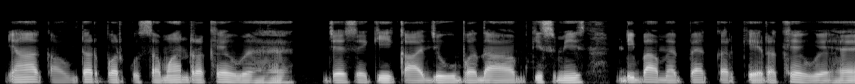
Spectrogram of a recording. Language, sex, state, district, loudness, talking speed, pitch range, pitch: Hindi, male, Jharkhand, Palamu, -17 LUFS, 140 wpm, 95-105 Hz, 100 Hz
